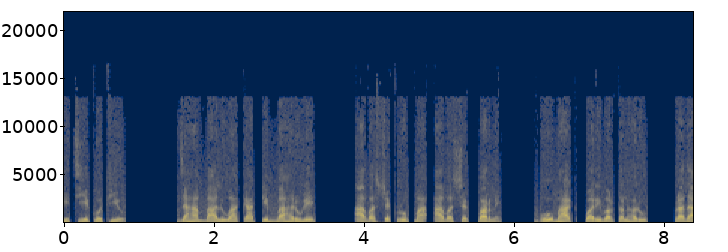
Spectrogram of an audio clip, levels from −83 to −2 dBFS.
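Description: From start to finish the speech carries a grainy, signal-following grit, with quiet tails sputtering or dropping out. That's low bit depth without dither, likely a coarse rounding, which fits around 6 bits, leaving error noise roughly 25 dB below the speech.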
